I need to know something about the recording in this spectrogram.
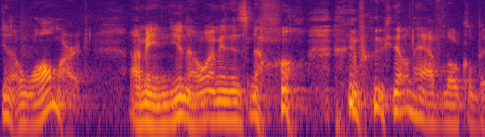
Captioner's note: laughs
